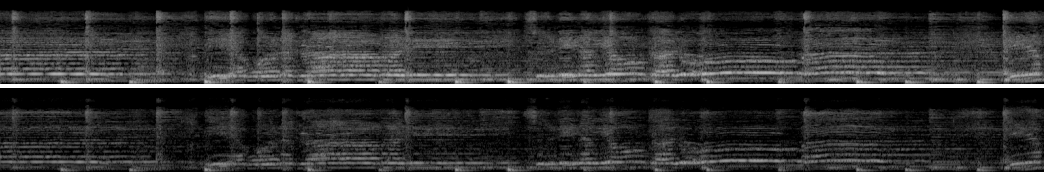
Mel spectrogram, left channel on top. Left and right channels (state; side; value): quieter; right; 10.0 dB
